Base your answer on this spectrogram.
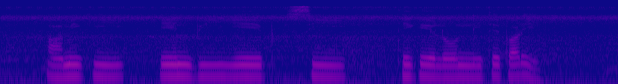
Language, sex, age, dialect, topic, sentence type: Bengali, male, 36-40, Standard Colloquial, banking, question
